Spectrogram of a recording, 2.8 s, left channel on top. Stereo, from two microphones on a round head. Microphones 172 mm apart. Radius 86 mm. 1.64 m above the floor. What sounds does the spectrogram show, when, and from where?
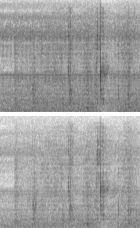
0.3 s chewing: 25° left (ahead or behind), 3.5 m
